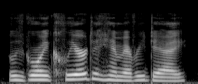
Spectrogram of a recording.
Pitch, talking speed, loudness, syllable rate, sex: 200 Hz, 240 wpm, -16 LUFS, 6.9 syllables/s, female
